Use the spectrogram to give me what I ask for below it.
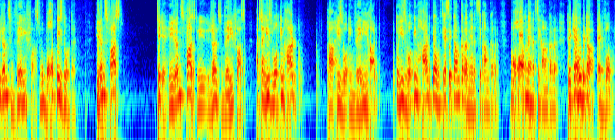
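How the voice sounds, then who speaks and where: A man's voice: high voice, gravelly, a little mellow, husky. A man teaching English grammar in an online live class. He calls his students 'beta' fondly, mixes Hindi and English, and makes teasing asides.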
